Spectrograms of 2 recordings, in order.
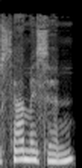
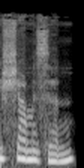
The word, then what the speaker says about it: shamisen: the shamisen or samisen also called sangjun is a three stringed japanese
